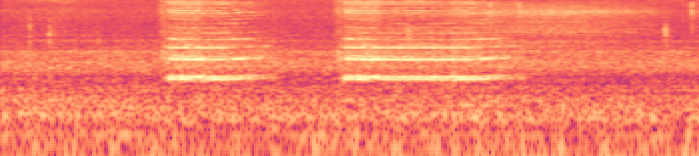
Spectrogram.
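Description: A train horn sounds two long blasts.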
